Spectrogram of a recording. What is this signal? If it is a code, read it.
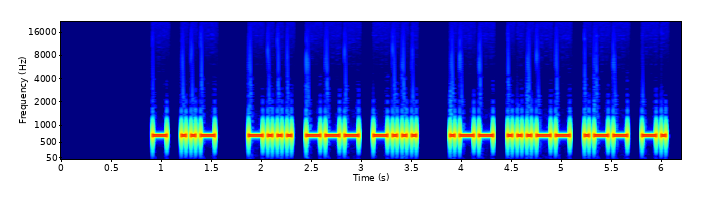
Morse code, heard as a keyed tone, about 25 wpm, 700 Hz. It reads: TU BOB W3WN
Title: K1USN SST QSO Practice - 25wpm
